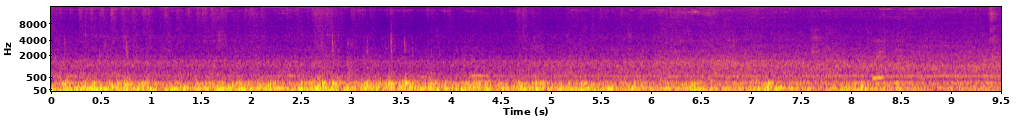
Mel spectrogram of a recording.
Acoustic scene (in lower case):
bus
